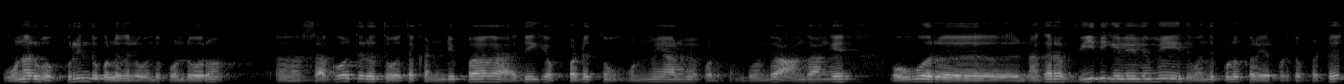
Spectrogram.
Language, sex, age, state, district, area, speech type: Tamil, male, 45-60, Tamil Nadu, Salem, urban, spontaneous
